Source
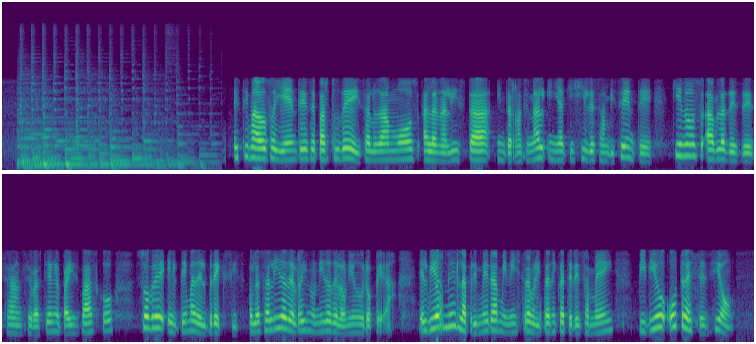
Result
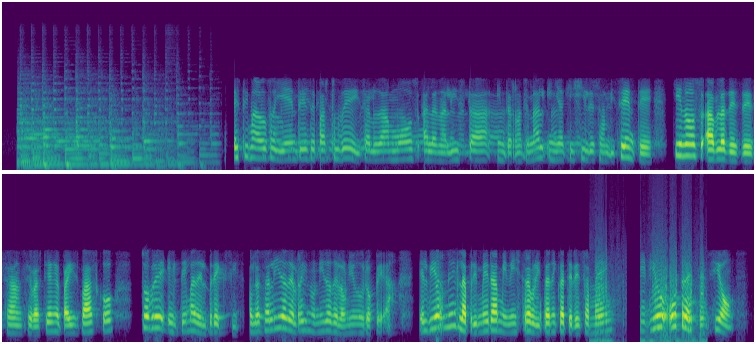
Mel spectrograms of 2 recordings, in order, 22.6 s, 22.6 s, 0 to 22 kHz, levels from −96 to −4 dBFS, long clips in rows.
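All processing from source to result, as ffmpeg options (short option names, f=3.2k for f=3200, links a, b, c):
-filter_complex "[0:a]asettb=1/sr,asplit=3[a][b][c];[a]atrim=end=3.584[d];[b]atrim=start=3.58:end=9.23,asetpts=PTS-STARTPTS,afade=t=in:d=0.004:c=qsin,afade=t=out:st=5.646:d=0.004:c=qsin,equalizer=f=260:w=1.6:g=6,acompressor=threshold=-40dB:ratio=3:attack=3.2:release=140:knee=1:detection=peak,aecho=1:1:267:0.178,atrim=end_sample=249165[e];[c]atrim=start=9.226[f];[d][e]acrossfade=d=0.004:c1=hsin:c2=qsin[g];[g][f]acrossfade=d=0.004:c1=qsin:c2=hsin,asettb=1/sr,asplit=3[h][i][j];[h]atrim=end=12.894[k];[i]atrim=start=12.89:end=18.14,asetpts=PTS-STARTPTS,afade=t=in:d=0.004:c=qsin,afade=t=out:st=5.246:d=0.004:c=qsin,flanger=delay=5.2:depth=4.3:regen=-82:speed=1.5:shape=sinusoidal,lowshelf=f=180:t=q:w=1.5:g=6[l];[j]atrim=start=18.136[m];[k][l]acrossfade=d=0.004:c1=hsin:c2=qsin[n];[n][m]acrossfade=d=0.004:c1=qsin:c2=hsin,asettb=1/sr,asplit=3[o][p][q];[o]atrim=end=20.084[r];[p]atrim=start=20.08:end=21.85,asetpts=PTS-STARTPTS,afade=t=in:d=0.004:c=qsin,afade=t=out:st=1.766:d=0.004:c=qsin,highshelf=f=3.4k:g=-11,bandreject=f=60:t=h:w=6,bandreject=f=120:t=h:w=6,bandreject=f=180:t=h:w=6,bandreject=f=240:t=h:w=6,bandreject=f=300:t=h:w=6,bandreject=f=360:t=h:w=6,bandreject=f=420:t=h:w=6,bandreject=f=480:t=h:w=6,bandreject=f=540:t=h:w=6,acrusher=bits=6:dc=4:mix=0:aa=0.000001[s];[q]atrim=start=21.846[t];[r][s]acrossfade=d=0.004:c1=hsin:c2=qsin[u];[u][t]acrossfade=d=0.004:c1=qsin:c2=hsin,acrossover=split=2500[v][w];[w]acompressor=threshold=-51dB:ratio=4:attack=1:release=60[x];[v][x]amix=inputs=2:normalize=0,agate=range=-30dB:threshold=-59dB:ratio=16:detection=peak,equalizer=f=810:w=0.33:g=13.5,volume=-2.5dB"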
